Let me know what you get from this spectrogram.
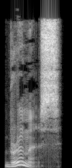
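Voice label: "brumous", English, British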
